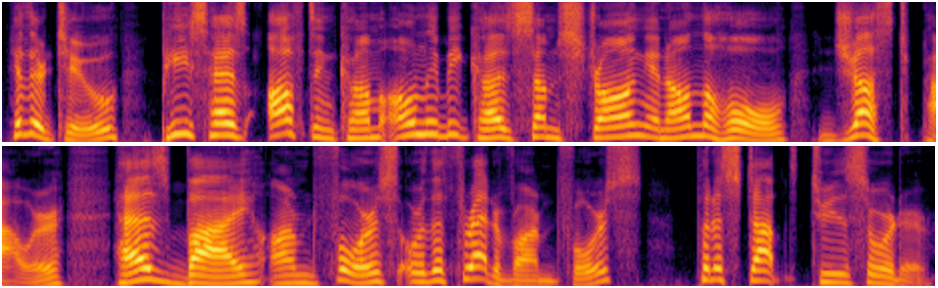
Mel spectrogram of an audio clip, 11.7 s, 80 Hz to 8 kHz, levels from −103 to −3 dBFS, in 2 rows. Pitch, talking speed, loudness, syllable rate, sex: 175 Hz, 155 wpm, -19 LUFS, 4.5 syllables/s, male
